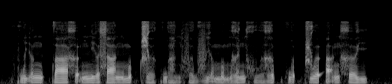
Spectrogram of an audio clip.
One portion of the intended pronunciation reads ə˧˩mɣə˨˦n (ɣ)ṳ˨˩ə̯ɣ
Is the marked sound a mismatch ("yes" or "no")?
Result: yes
